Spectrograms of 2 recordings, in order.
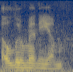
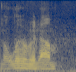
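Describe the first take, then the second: First: The word is said with five syllables. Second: The word is said with four syllables.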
